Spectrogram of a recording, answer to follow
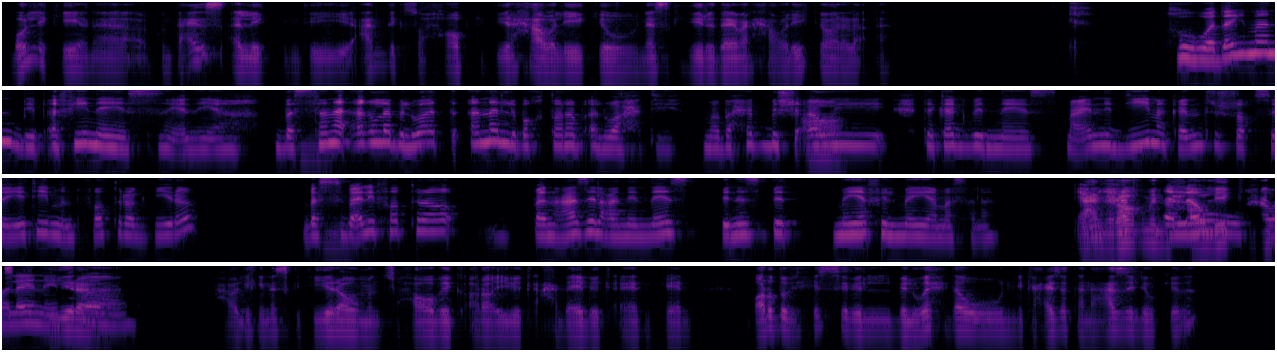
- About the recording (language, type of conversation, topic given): Arabic, podcast, ليه ساعات بنحس بالوحدة رغم إن حوالينا ناس؟
- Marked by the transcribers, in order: tapping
